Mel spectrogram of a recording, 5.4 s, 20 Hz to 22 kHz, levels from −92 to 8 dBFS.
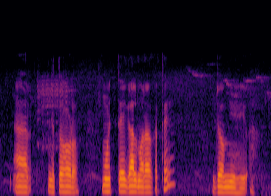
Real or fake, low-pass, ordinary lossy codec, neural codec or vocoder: real; 7.2 kHz; none; none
